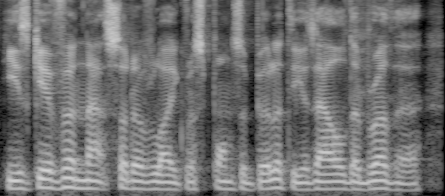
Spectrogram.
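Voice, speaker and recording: A man's voice: mid-range voice, steady tone, fairly quick, a little mellow. A man in a casual faith conversation, ending many points with tag questions. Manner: affirming, chatty, ends points with tag questions. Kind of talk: casual Bible discussion.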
